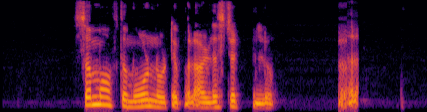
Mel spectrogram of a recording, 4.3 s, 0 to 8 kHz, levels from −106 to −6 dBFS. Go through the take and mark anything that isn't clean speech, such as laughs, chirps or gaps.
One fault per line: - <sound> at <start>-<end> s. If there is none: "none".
- laugh at 3.4-3.6 s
